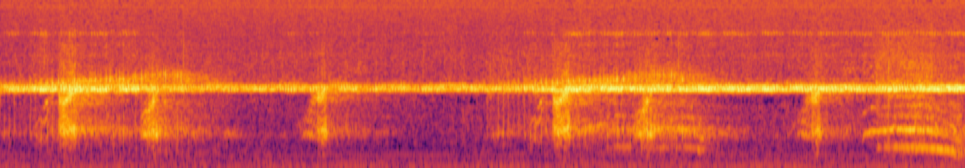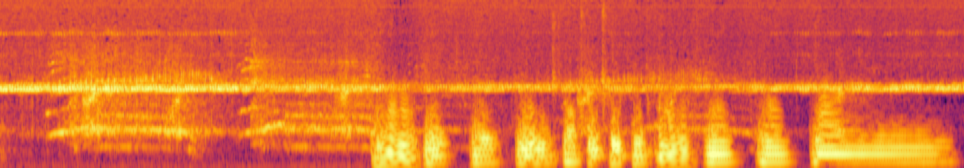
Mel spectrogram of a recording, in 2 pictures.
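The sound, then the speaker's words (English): A recorded song plays: a voice sings over a low steady drone with a thin high tone, then loud, rhythmic strummed chords burst in partway through and continue to the end. “Okay, we're going to go on to the next track here,”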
